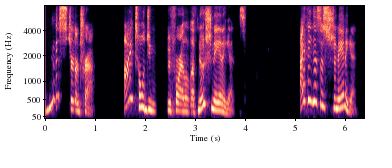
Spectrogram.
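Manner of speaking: mock-stern teasing, rising high at the end; playful scolding. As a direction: scold him lovingly, like a wink. Teasing her dying husband gently.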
